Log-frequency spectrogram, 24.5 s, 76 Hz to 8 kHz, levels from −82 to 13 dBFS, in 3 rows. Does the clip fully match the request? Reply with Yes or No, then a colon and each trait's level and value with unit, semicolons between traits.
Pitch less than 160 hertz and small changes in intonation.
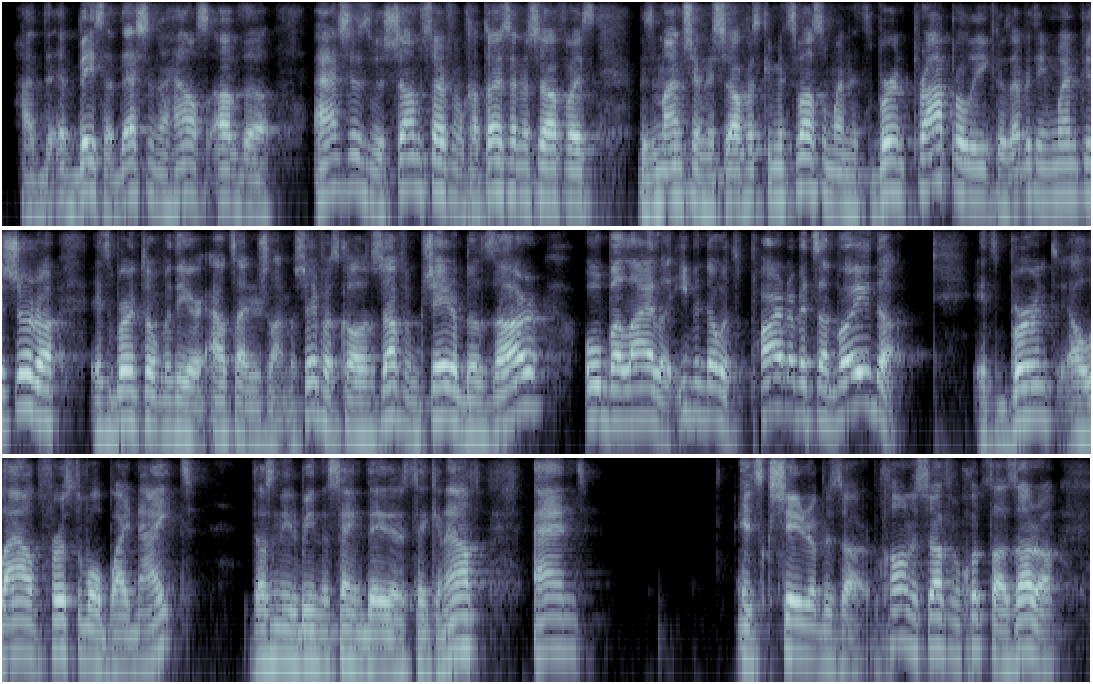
No: low, 135 Hz; average, 4.6 semitones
